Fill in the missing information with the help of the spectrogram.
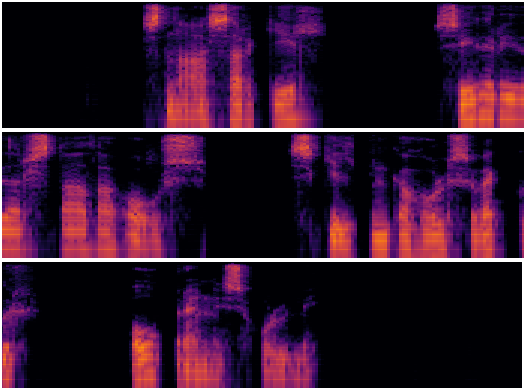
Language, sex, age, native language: Icelandic, male, 30-39, Icelandic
